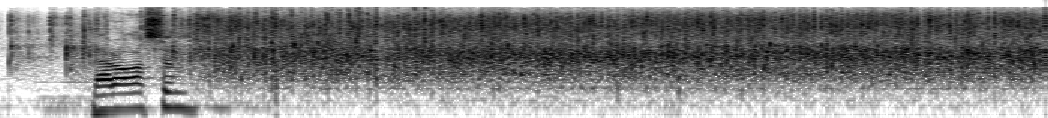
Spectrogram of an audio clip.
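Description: A large audience claps and cheers.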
